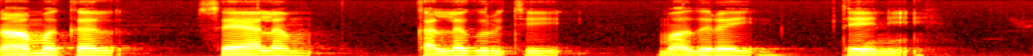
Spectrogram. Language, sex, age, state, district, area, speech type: Tamil, male, 18-30, Tamil Nadu, Namakkal, rural, spontaneous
